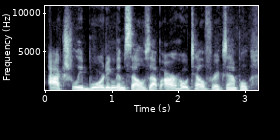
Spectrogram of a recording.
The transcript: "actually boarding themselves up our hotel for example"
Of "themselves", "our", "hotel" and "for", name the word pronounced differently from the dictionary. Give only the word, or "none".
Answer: none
